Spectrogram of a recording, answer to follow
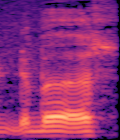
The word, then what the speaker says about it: Debus: DeBus.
